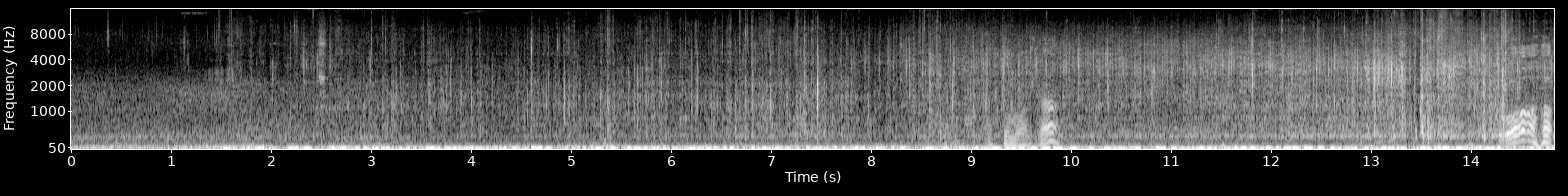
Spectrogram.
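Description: Wind rushes outdoors.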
